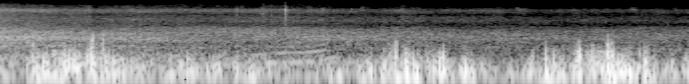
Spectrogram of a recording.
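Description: Wind buffeting the microphone: irregular low rumbling thumps over a steady outdoor noise.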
